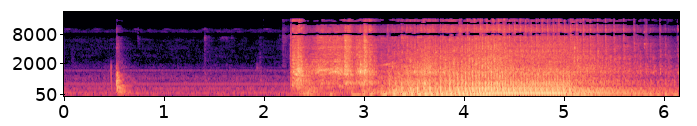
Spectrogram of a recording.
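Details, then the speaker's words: 1960 Onan industrial engine for a homemade Model T replica, first start in many years, plugs dry, owner suspects stuck carburetor needle. On sprayed brake cleaner: a click, rough bark, even run, then fades within seconds, as if starving for fuel; carburetor may need pulling apart. "it's going to run it did run just not sure we're getting fuel just yet"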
